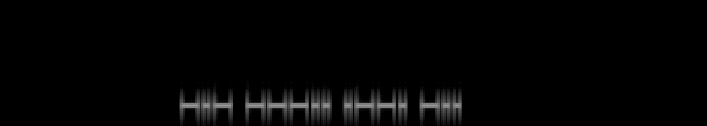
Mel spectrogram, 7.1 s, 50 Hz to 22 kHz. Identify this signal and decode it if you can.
Morse code, heard as a keyed tone, about 22 wpm, 700 Hz. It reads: K8PD
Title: USA Call Signs - 4 Characters - Repeated 3x - 22wpm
